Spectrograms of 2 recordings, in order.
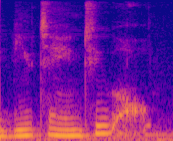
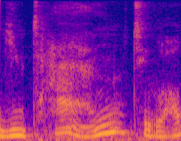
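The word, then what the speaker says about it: butan-2-ol: on a four carbon chain then it's a butane to all and I know that it looks like it should be pronounced Butte an to all but it's a butane to all because that's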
